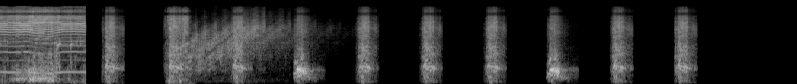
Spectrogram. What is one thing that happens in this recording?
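Fists swing and punch in quick, repeated blows.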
